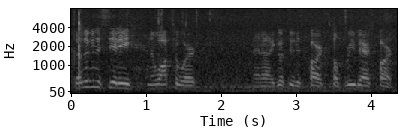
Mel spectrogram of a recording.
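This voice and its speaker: Speaking fast, with a somewhat high voice and lively intonation, a man reads his own poetry to an audience at a small live event. He delivers the lines emphatically and rhythmically, tossing in offhand remarks. It's captured on a distant mic amid live-room noise.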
